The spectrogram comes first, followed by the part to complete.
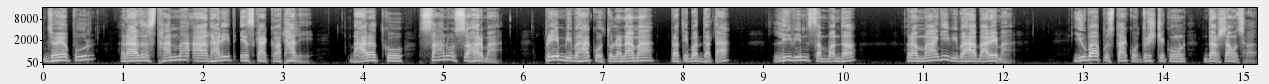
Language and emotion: Nepali, neutral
